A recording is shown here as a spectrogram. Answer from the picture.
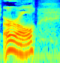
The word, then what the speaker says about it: URL: His name is Earl. He's an 8-pound terrier puppy, and his name is spelled U-R-L, Earl.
